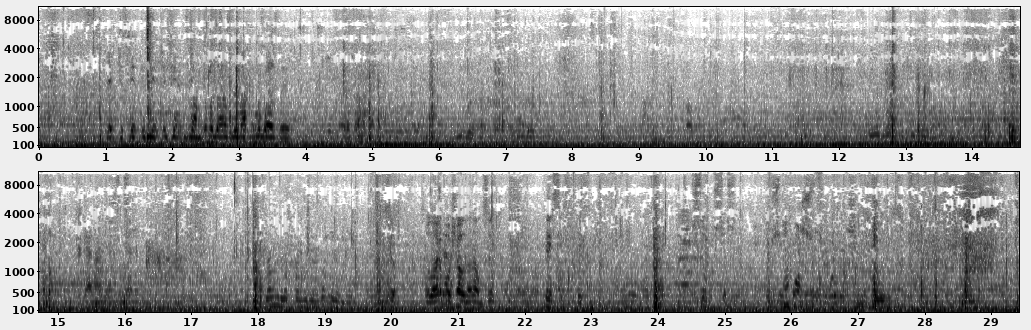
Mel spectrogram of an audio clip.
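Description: Men talk nearby outdoors, with voices coming and going.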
